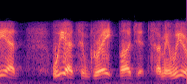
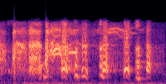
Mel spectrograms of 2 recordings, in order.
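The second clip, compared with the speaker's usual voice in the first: a burst of high, airless laughter; high-pitched laugh. Real, not acted. Guest recalling his on-air panic, high-pitched laugh. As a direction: laugh high and breathless at yourself.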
